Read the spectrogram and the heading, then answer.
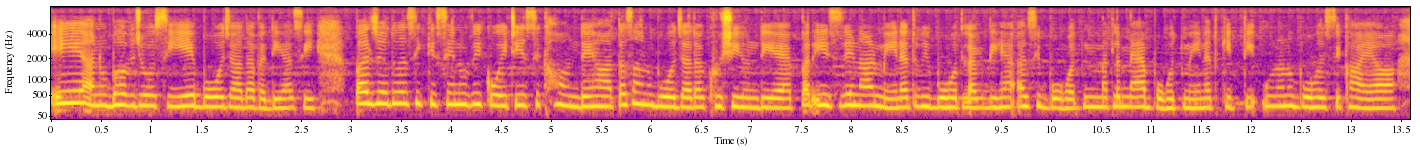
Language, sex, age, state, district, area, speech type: Punjabi, female, 18-30, Punjab, Kapurthala, urban, spontaneous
